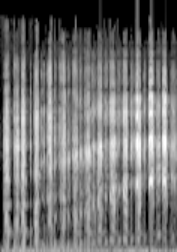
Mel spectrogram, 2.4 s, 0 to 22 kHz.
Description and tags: happy.monkey.09
friction, instrument, wood, daxophone, idiophone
